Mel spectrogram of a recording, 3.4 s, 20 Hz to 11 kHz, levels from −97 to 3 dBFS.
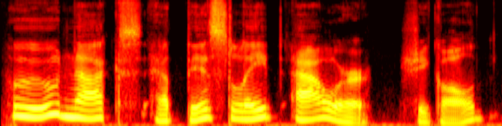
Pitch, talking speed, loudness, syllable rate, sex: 155 Hz, 145 wpm, -18 LUFS, 3.1 syllables/s, male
